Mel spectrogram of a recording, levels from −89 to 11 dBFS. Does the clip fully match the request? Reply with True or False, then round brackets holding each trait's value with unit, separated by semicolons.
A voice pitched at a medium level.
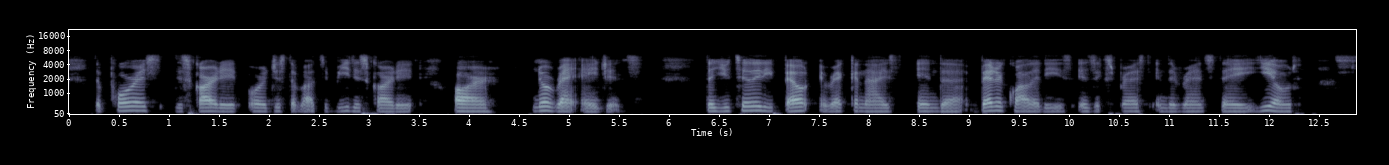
True (165 Hz)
